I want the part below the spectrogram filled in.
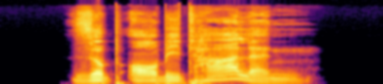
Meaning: inflection of suborbital: 1. strong genitive masculine/neuter singular 2. weak/mixed genitive/dative all-gender singular 3. strong/weak/mixed accusative masculine singular 4. strong dative plural
- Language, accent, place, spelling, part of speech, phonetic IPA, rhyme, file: German, Germany, Berlin, suborbitalen, adjective, [zʊpʔɔʁbɪˈtaːlən], -aːlən, De-suborbitalen.ogg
